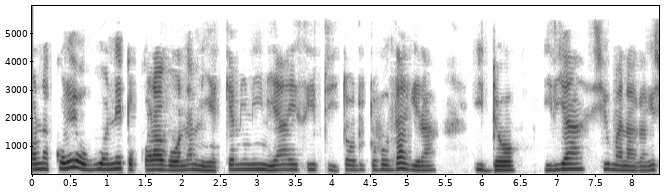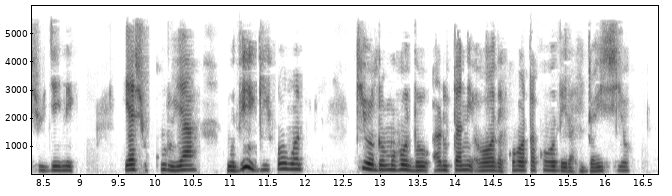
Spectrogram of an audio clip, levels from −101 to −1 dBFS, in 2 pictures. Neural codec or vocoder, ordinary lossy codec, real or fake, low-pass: codec, 24 kHz, 3.1 kbps, DualCodec; AAC, 32 kbps; fake; 5.4 kHz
